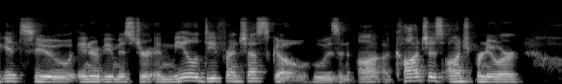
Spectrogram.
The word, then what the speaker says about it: DeFrancesco: DeFrancesco. Did I pronounce it right?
